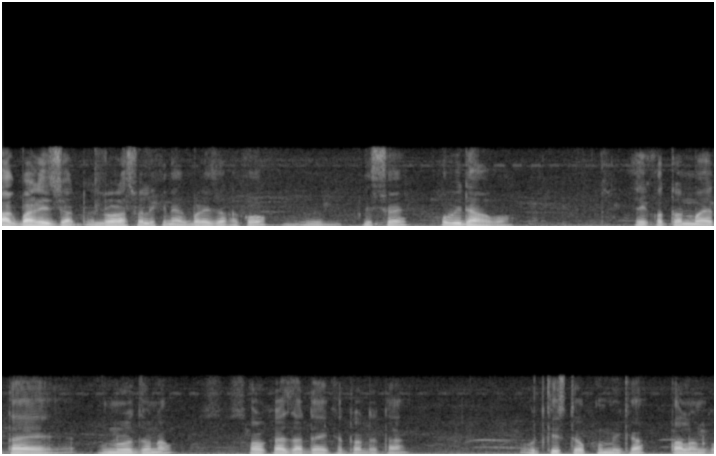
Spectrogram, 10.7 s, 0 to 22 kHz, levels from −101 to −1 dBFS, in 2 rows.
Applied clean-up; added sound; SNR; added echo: none; none; none; none.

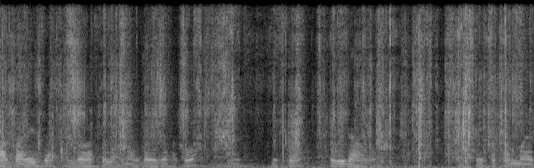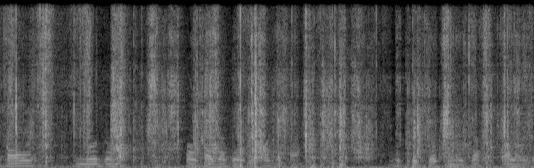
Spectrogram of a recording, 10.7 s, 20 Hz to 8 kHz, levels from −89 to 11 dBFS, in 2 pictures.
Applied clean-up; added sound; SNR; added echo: none; Scissors; -4 dB; reverberation time 2.0 s.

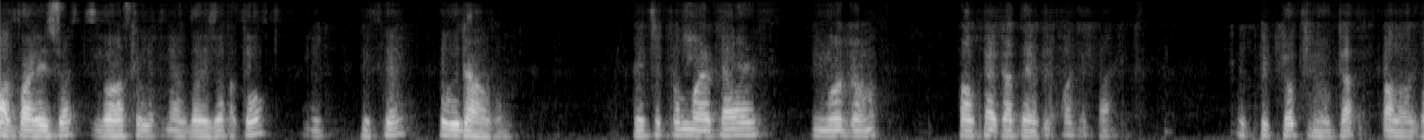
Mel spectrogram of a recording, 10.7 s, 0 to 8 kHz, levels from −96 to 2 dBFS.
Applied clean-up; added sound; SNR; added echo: neural mask model DeepFilterNet 3.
